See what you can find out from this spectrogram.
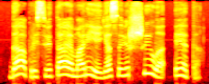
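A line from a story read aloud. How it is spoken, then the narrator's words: Loud exclamation, voice regained. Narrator (Russian): Тогда вернулся к ней голос, и она громко воскликнула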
